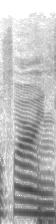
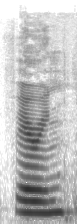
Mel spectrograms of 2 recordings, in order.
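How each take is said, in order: First: "firing" said as FIRE-ing, slip of the tongue; "firing" misread, FIRE-ing instead of Faring; misread name. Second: "Faring" said as FAIR-ing, corrected; "Faring" fixed, clear FAIR-ing; corrected name. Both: Real, not acted. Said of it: "my apologies".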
